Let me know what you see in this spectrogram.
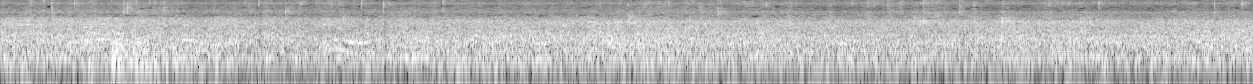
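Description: Heavy rain falling steadily onto puddled ground, a dense, even patter of drops.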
